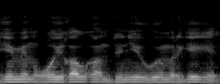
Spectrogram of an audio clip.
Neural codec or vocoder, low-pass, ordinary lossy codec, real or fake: none; 9.9 kHz; AAC, 48 kbps; real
